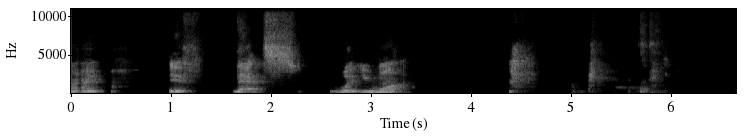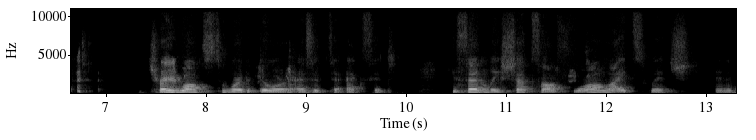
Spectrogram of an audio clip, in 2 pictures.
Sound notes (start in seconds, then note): 4.7 both giggling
